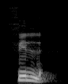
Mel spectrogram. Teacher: یہ لکھنے میں تو فی ہے لیکن اب ہم یا کو نہیں پڑھیں گے، فا کو ڈائریکٹ اس لام سے ملائیں گے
